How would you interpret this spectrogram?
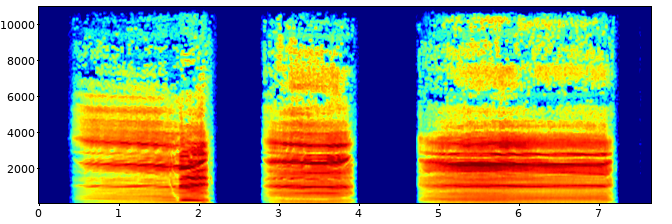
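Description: A cow moos three times in long, drawn-out calls, each lasting a second or more with short pauses between. The calls are loud, with no other sounds.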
